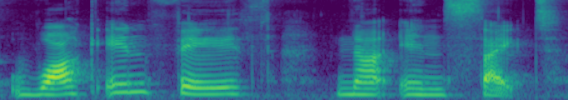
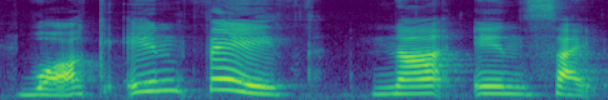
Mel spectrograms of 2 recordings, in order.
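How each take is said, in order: First: It is said at normal volume. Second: It is said louder than before.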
